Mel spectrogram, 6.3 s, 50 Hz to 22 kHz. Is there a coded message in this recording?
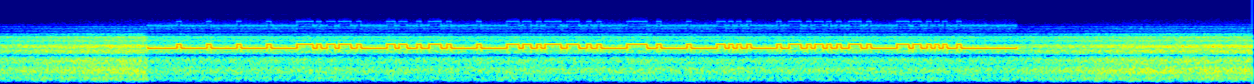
Yes: RTTY (50 baud, 450 Hz shift) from 0.7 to 5.1 s, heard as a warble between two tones, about 2350 Hz centre, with radio static. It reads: LA ENTRADA Y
